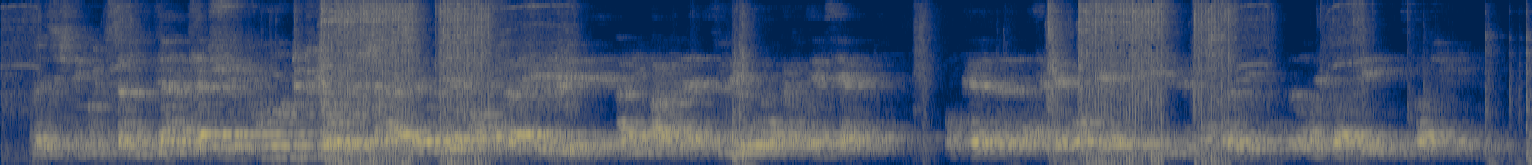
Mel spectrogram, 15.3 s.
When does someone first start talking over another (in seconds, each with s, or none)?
3.8 s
